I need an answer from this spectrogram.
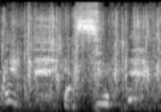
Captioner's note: audience applauding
